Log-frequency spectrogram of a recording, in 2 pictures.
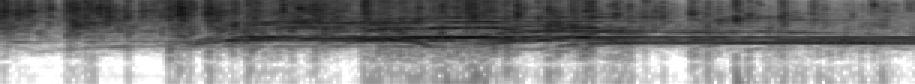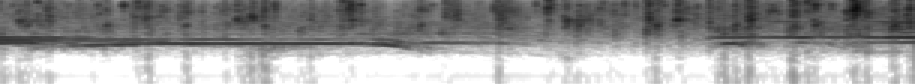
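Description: Theatre audience applauding, with cheering and whooping voices rising and falling over the clapping, swelling about a second in: the ovation at the end of a show.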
